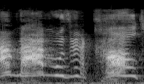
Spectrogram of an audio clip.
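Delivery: put-on shriek, very high and drawn-out. Imitating the kids about their mother: imitating kids screaming. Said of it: "They'll scream".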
